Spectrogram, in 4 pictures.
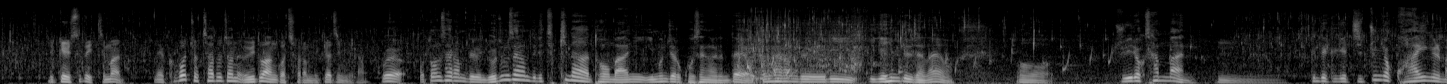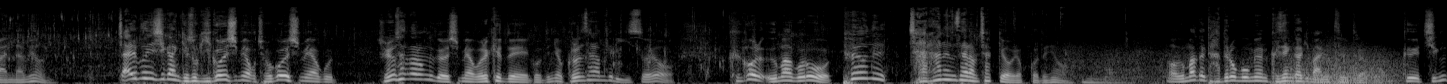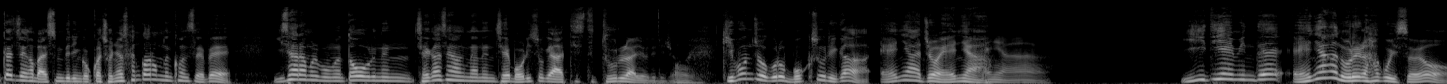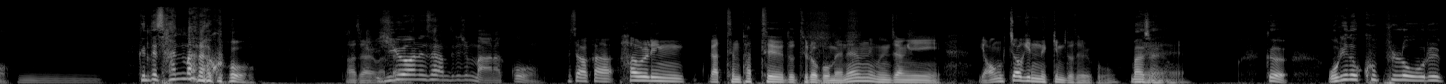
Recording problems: rain or running water; noticeable; until 28 s; 15 dB below the speech

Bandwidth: 15 kHz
